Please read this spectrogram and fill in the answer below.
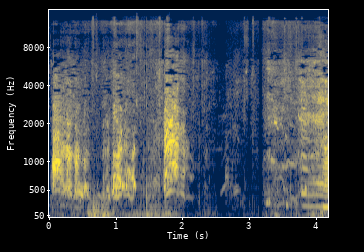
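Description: Dog barking three times, about a second apart.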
